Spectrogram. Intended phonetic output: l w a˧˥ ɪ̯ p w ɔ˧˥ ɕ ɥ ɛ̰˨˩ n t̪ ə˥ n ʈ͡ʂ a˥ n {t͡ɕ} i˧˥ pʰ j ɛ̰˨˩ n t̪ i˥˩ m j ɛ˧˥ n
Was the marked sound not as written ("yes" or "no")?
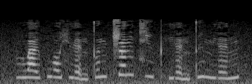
no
